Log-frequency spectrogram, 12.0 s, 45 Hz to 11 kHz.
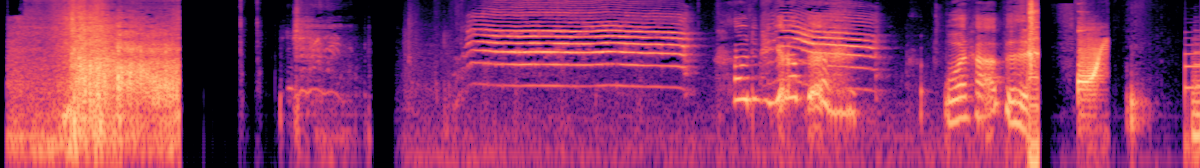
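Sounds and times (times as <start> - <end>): cat meowing: 4.6 - 7.0.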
